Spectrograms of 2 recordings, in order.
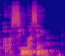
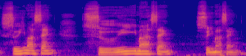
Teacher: sumi gets reduced quite easily, and so most of the time you'll hear or say すいません。すいません。すいません instead of すみません.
